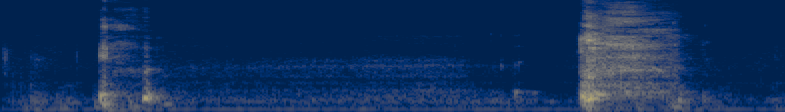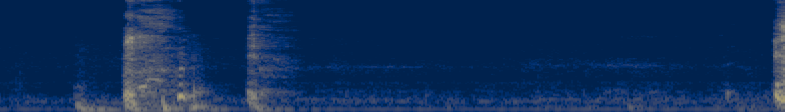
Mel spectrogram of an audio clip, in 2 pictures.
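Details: Several harsh cough bursts separated by pauses in a quiet room, from a person having repeated coughing fits despite medication; persistent cough.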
